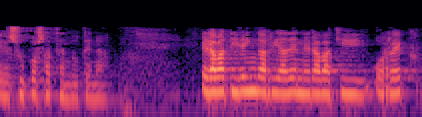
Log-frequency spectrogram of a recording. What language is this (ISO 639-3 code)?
eus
